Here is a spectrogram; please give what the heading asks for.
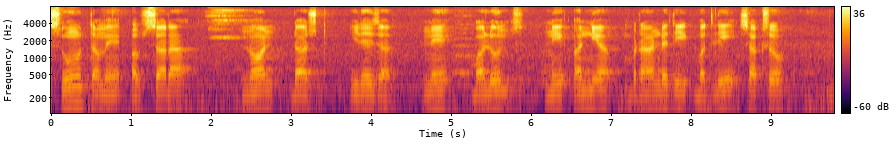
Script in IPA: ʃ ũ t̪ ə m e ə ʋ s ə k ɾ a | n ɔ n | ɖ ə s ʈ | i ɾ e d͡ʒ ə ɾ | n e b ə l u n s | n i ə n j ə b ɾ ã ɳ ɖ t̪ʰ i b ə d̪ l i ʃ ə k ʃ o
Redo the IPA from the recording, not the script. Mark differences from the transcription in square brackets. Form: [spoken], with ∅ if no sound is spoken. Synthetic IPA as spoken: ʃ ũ t̪ ə m e ə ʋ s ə [∅] ɾ a | n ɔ n | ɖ ə s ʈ | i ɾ e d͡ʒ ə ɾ | n e b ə l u n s | n i ə n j ə b ɾ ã ɳ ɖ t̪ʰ i b ə d̪ l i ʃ ə k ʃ o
